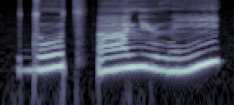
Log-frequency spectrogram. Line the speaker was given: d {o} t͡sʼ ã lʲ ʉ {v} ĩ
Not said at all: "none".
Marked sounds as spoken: o, ð

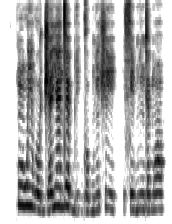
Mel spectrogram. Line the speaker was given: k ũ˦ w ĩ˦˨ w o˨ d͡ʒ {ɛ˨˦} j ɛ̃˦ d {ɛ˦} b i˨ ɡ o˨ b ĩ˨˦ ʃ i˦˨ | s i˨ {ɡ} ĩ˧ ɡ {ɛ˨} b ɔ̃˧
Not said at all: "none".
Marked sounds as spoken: ɛ˨˦, ɛ˦˨, b, ɛ˨

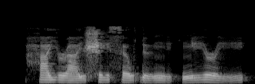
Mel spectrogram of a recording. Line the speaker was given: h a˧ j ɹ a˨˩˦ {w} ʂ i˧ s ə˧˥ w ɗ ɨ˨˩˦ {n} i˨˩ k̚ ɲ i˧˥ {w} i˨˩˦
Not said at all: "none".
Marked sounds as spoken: j, ŋ, ɹ

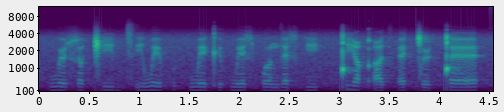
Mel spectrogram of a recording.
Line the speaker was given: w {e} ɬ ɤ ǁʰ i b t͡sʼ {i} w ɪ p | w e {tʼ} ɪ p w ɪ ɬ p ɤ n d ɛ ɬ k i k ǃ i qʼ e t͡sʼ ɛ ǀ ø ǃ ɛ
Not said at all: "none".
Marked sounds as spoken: ø, i, kʼ

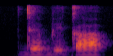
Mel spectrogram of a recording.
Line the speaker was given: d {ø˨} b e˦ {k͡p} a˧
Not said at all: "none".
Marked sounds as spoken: ɛ˨, k

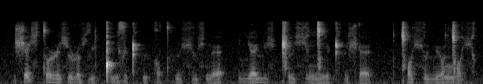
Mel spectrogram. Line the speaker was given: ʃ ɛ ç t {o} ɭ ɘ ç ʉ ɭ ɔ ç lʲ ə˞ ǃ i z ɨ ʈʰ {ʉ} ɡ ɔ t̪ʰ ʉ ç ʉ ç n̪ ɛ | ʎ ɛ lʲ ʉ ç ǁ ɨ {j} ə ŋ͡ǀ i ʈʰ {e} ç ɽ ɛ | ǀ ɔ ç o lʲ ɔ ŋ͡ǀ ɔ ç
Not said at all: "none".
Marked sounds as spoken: o, ʉ, ç, ɘ

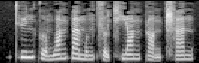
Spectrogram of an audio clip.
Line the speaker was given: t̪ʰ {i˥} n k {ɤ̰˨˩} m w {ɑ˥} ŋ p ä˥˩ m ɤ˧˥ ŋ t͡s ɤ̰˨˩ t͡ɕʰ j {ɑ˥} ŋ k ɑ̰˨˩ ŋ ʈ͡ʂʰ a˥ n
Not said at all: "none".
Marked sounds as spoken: y˥, ɤ̰˨˩, ɑ˥, ɑ˥

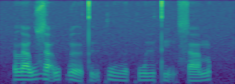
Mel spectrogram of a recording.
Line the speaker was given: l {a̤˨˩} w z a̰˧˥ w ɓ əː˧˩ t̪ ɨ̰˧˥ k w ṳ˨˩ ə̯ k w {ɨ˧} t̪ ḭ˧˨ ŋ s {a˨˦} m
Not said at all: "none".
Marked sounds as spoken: a˨˦, ɨ˧, a˨˦

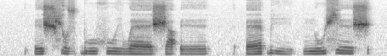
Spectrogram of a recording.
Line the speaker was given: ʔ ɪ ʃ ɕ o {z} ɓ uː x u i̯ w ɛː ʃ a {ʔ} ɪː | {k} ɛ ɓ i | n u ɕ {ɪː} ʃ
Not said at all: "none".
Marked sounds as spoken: z, ʔ, ʔ, ɪː

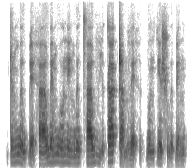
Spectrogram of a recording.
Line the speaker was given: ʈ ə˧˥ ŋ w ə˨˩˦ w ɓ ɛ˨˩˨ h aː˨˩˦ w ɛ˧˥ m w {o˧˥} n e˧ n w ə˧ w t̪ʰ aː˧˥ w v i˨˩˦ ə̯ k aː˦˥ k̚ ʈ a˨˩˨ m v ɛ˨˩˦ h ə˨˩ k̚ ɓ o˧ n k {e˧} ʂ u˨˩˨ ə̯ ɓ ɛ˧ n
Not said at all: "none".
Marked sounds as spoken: o˧˥, e˧

